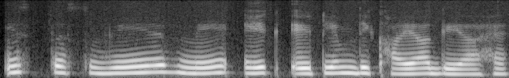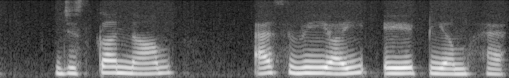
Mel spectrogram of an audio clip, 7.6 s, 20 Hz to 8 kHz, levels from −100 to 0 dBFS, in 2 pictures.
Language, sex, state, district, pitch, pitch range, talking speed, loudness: Hindi, female, Uttar Pradesh, Varanasi, 215 Hz, 200-225 Hz, 100 wpm, -14 LUFS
